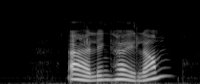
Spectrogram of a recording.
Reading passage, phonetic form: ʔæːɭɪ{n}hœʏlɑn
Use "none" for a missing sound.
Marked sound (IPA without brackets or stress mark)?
ŋ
